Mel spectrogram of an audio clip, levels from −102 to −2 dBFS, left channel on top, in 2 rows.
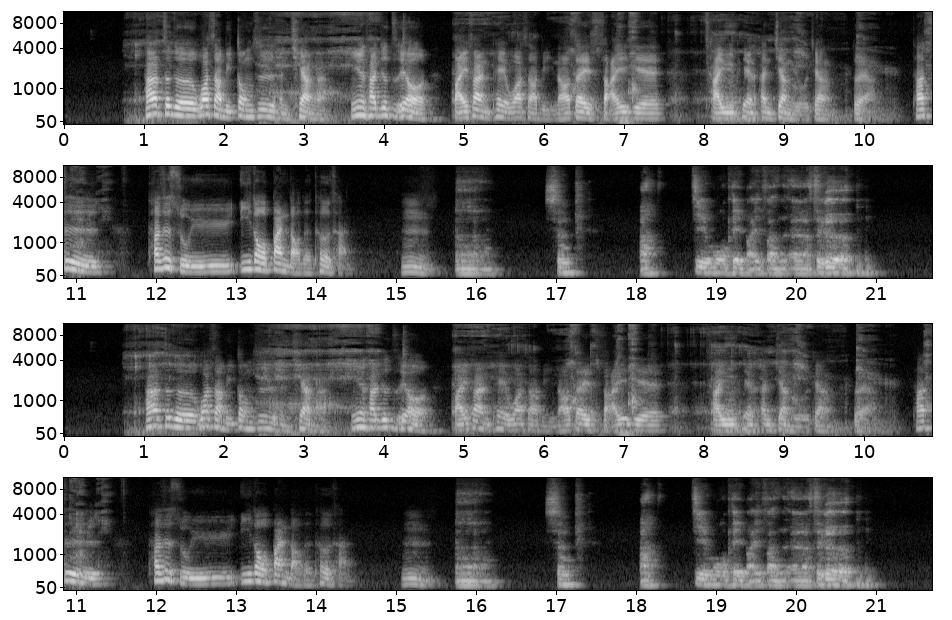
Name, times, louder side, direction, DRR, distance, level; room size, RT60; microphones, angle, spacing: sound 1, 0.7-1.9 2.4-4.1 4.8-10.4 10.7-11.6, right 1 dB, 25° right, 0.7 m, -48 dB
voice 1, 1.0-3.3 3.6-4.5 4.9-7.5 8.1-10.1 10.6-11.3 12.0-14.4 15.1-15.4, left 5 dB, 90° left, 0.4 m, -28 dB
voice 2, 15.7-16.2 16.9-17.3 18.0-18.2 18.7-20.9, left 2 dB, 10° left, 0.9 m, -33 dB
3.0 x 2.3 x 3.5 m
head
